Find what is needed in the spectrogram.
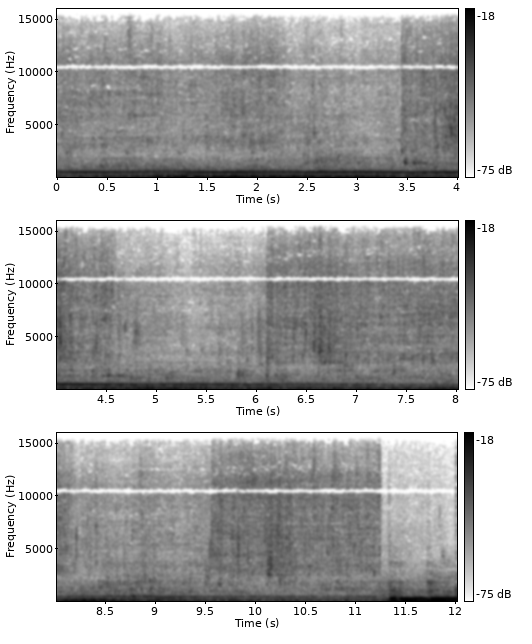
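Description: Tap water running steadily into a bathroom sink as long hair is rinsed under it, faint, with a thin steady tone underneath. Near the end it gives way to acoustic guitar strumming.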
